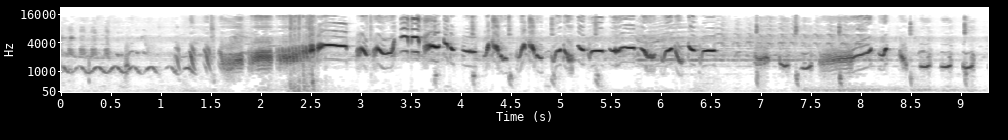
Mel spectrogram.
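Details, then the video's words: Chinese hwamei from Ha Giang, Vietnam, opens with a quavering trill, then pours out loud looping whistled phrases repeated in quick rhythmic bursts. "Mi đẹp Hà Giang. #713 bộ đẹp hót hay cực víp tiếng hót thiên nhiên, luyện cho chim hót hay."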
